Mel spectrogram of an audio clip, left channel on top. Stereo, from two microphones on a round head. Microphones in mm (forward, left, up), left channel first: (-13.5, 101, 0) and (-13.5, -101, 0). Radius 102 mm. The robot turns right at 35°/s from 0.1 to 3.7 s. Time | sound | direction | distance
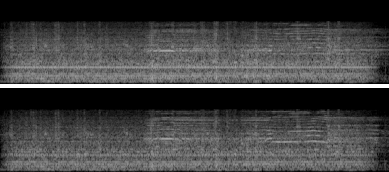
1.4 | a squeak | 165° right | 2 m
